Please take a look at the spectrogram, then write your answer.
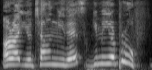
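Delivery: high, pushy demand for proof; mock challenge. Answering an imagined Salafi, a high mock demand for proof. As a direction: toss the challenge back at him, pitched high. Throwing the demand back mockingly.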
